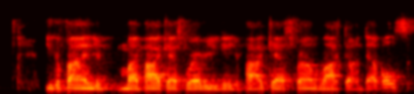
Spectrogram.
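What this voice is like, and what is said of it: Hoarse, worn-out voice. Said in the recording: “my voice is a little hoarse. I did a lot of play-by-play over the weekend. And also, I was doing a lot of screaming at the basketball game. So my voice is kind of dead right now.”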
